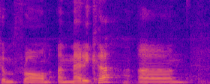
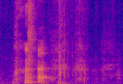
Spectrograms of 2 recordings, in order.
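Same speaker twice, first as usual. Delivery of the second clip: high breathy laugh; 10 semitones higher than usual. Real, not acted. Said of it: "that's why I'm single".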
